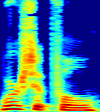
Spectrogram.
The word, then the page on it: worshipful: American English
